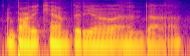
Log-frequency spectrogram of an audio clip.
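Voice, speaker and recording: A man co-hosting a political podcast, talking earnestly and plainly, his voice slightly hoarse from shouting. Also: medium pitch, level tone, measured pace. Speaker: podcast co-host. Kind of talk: casual political podcast talk.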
